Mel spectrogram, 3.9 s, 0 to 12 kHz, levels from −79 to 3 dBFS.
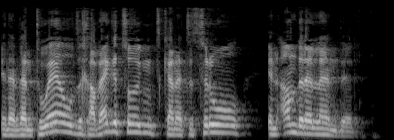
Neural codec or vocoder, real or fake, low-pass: none; real; 9.9 kHz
